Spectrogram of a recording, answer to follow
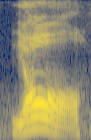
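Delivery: loud, playful Southern "y'all"; joking Southern drawl. Pretend. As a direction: toss out a mock Southern accent. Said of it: "I say it now just to be funny".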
